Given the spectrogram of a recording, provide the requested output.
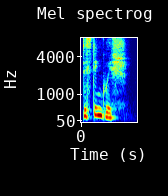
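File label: "distinguish", British English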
